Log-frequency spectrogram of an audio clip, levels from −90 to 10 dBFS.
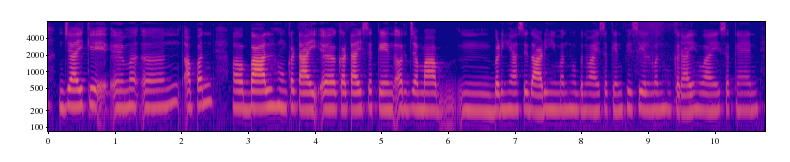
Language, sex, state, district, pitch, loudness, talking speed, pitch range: Chhattisgarhi, female, Chhattisgarh, Jashpur, 215 Hz, -36 LUFS, 135 wpm, 205-225 Hz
